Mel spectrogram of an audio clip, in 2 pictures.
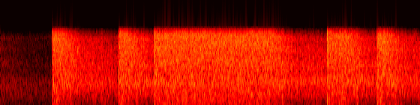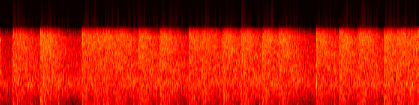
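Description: A rifle fires shot after shot outdoors, each bang ringing out across the open air.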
